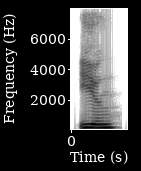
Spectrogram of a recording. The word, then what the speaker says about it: 이응: And when ieung, is used as a final consonant in a syllable, is the same ng sound you make when you pronounce sing and song.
